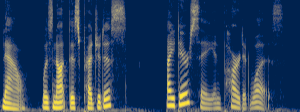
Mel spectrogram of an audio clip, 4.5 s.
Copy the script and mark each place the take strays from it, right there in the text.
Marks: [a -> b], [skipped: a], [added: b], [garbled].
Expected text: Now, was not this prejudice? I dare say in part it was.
Now, was not this prejudice? I dare say in part it was.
